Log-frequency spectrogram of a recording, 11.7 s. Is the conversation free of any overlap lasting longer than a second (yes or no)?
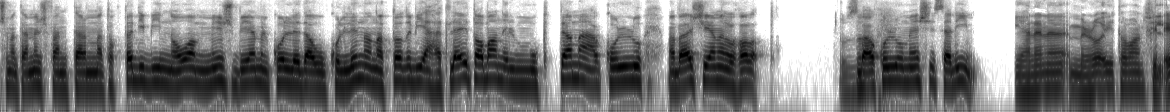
yes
